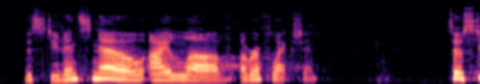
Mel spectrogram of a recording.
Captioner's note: none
